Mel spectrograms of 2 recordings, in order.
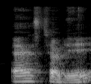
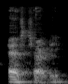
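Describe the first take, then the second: First: Yesterday drawn out as yes, ter, day, ending on a rise; split into syllables. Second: Said in the usual way. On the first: Shown as a demonstration. Teacher showing learners what a syllable is, split into syllables. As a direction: say yesterday syllable by syllable, last one rising. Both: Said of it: "যতটুকু অংশ একসাথে উচ্চারণ করা".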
